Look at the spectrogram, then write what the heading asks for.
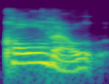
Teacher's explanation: you don't even pronounce the d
